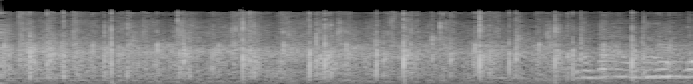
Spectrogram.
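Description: A church congregation claps in loud, sustained applause, a dense wash of overlapping hand claps with a few sharper individual claps poking through, and a voice enters faintly near the end.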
